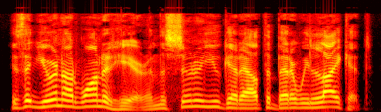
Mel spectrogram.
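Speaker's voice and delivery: angry order. Acted. Vanier tells the detective to get out, loud and hostile. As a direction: throw him out with words.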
